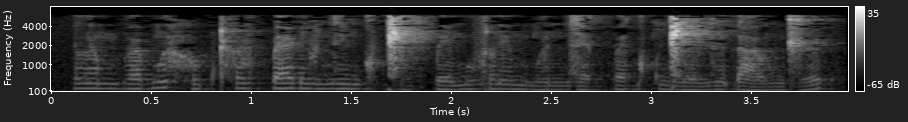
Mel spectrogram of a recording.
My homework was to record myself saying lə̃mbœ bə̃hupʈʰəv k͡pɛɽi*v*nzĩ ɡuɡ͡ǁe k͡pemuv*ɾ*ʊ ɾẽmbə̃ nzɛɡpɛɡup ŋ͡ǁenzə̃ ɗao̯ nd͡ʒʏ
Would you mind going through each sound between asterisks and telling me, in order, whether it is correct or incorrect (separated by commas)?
correct, correct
